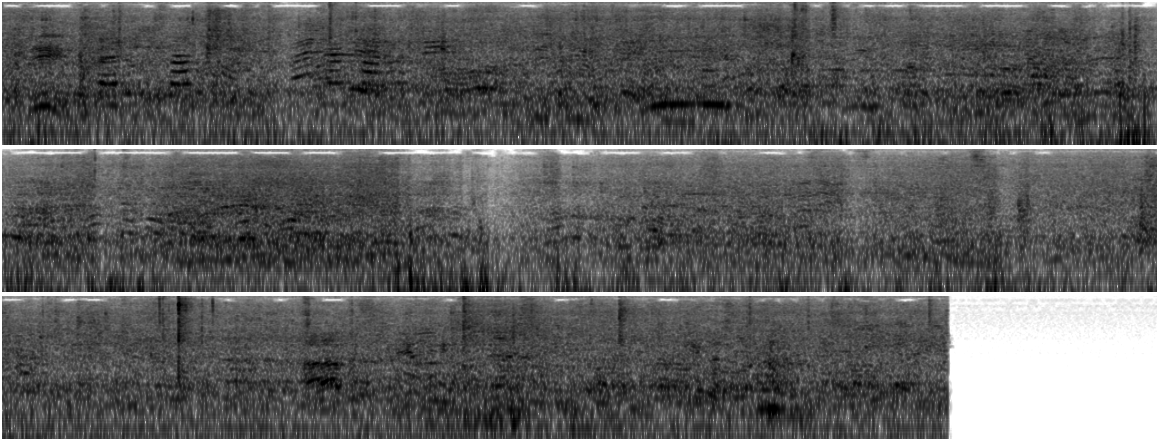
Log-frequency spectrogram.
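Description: A large crowd murmurs and chants outdoors.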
